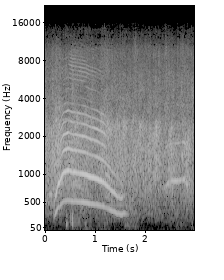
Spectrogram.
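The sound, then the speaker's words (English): An audience applauds the show's guests steadily for a few seconds while a loud, drawn-out whooping cheer rises over the clapping near the start, then the applause continues on its own. “Let's have one more round of applause for all of my guests: Paget Brewster, Demi Adejuyibe, Arden Marine, Amy Miller.”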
